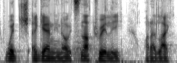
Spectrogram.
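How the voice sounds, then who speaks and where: A man in his thirties from Sweden talks in a deep, low voice. He answers in a thoughtful, halting way, full of fillers and restarts. The sound is close and dry. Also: steady tone, darkish tone, no room sound. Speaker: guest. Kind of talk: interview answers.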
